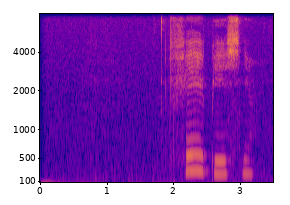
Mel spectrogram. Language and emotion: Russian, sad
